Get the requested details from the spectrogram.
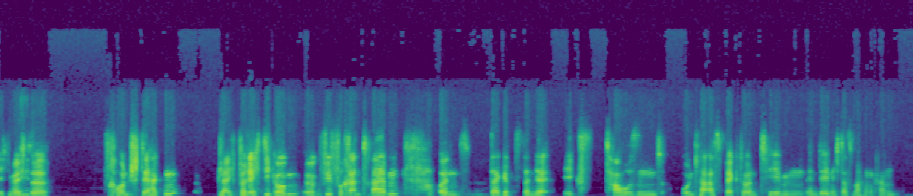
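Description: The speaker moves at a fairly slow pace, leaving long, frequent pauses. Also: woman, fairly high pitch for a woman, lively intonation, dry, close sound with no echo. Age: 30s. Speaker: journalist and podcast host. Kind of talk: podcast interview.

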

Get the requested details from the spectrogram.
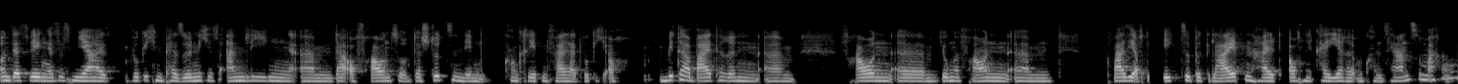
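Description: A woman with an unremarkable speaking voice talks at a moderate pace, her fairly low pitch and fairly even intonation set against a quiet background. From Dresden, eastern Germany. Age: 40s. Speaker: marketing executive. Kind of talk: interview.

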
